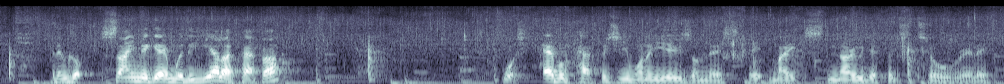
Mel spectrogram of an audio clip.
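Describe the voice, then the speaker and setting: Hoarse man demonstrating a recipe. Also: mid-range voice, brisk. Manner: chatty and enthusiastic, talking to viewers while cooking. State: hoarse from a cold. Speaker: cooking show host. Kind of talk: casual cooking demonstration.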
